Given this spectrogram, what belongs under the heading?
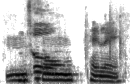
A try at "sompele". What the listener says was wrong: Yeah. It's in the sun, it's in the blood. Yeah, well done. I like the tone.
